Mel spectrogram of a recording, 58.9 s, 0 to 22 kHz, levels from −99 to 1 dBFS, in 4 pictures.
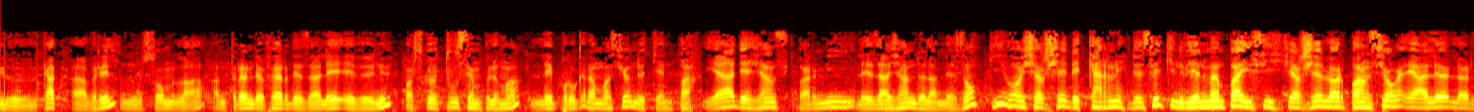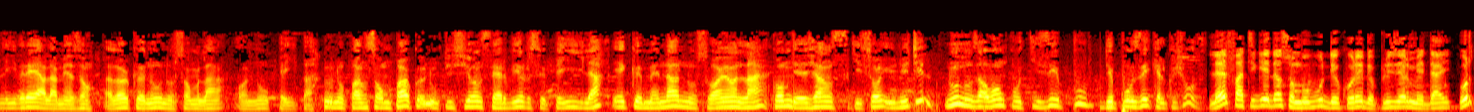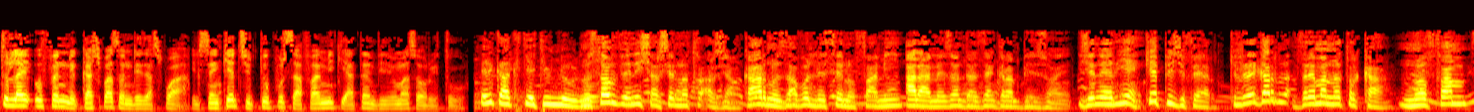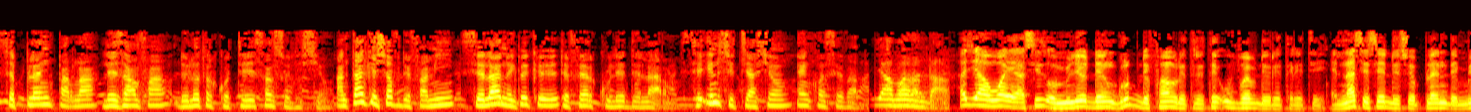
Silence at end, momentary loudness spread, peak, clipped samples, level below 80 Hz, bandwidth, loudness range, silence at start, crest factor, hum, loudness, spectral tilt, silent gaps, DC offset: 0 s; 12 LU; -4 dBFS; under 0.1%; -56 dBFS; 8 kHz; 7 LU; 0 s; 22 dB; none; -25 LUFS; -4.5 dB/octave; 34.16-34.21 s; under 0.1%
